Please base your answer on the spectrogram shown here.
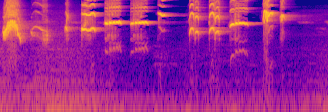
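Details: Orange-headed thrush song from northern Bali, used to get silent caged birds singing: hurried mix of harsh scratchy notes and clear high whistles, a long thin whistle repeated, bursts coming fast with short gaps.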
